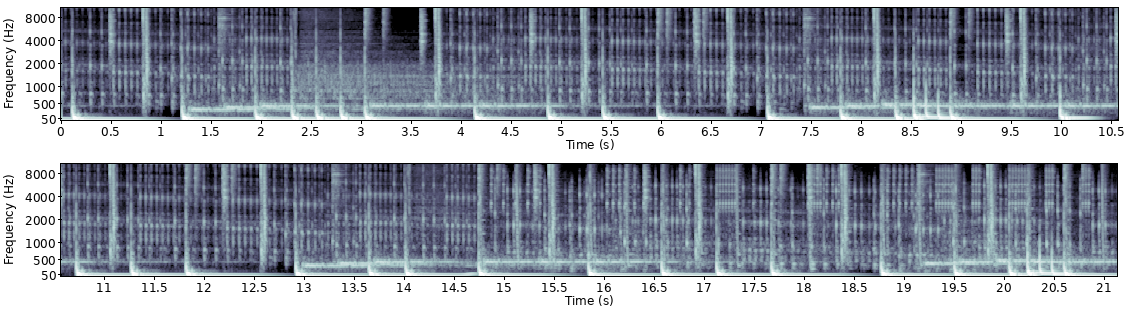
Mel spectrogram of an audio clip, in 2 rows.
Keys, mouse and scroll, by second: 2.4 click, 5.1 click, 7.3 scroll up 1, 7.8 alt+click, 8.2 alt+right click, 8.6 alt+click, 9.8 ctrl+s, 10.1-10.5 scroll up 1, 10.7 alt+click, 11.9 alt+right click, 12.4-18.8 alt+drag, 19.1 alt+middle click, 19.6 alt+click, 20.0 alt+middle click, 20.4 alt+right click, 20.8 alt+click.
